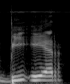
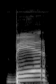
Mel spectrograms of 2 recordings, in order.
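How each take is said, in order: First: The letter name 'bee' is said before 'air'. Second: The B sound blends straight into 'air'. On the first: The speaker calls it wrong. "बी एयर नहीं पढ़ेंगे" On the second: The speaker calls it right. "बेयर पढ़ते हैं इसको"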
